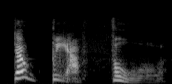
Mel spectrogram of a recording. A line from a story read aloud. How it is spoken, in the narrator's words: snarled the face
